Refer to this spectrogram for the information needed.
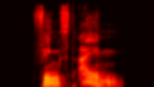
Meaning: second-person singular preterite of einfangen
- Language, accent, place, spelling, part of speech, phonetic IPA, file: German, Germany, Berlin, fingst ein, verb, [ˌfɪŋst ˈaɪ̯n], De-fingst ein.ogg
